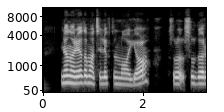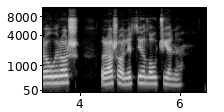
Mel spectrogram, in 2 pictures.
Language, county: Lithuanian, Vilnius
